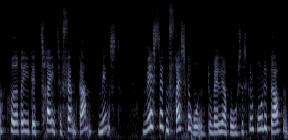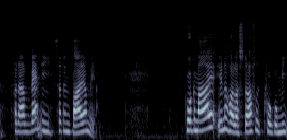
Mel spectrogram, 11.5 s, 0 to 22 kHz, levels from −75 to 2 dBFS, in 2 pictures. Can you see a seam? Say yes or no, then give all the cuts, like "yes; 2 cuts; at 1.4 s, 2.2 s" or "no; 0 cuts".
no; 0 cuts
